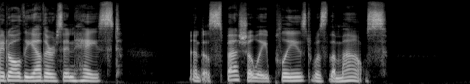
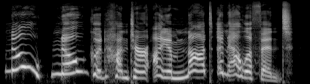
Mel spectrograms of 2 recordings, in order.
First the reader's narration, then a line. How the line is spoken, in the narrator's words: squealed the mouse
